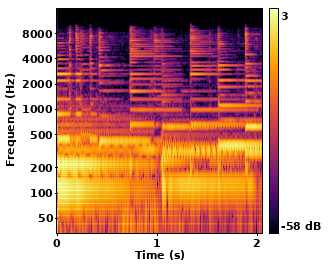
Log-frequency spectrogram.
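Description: Background music: acoustic guitar playing notes over a held bass note that changes about halfway through.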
